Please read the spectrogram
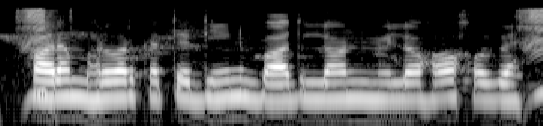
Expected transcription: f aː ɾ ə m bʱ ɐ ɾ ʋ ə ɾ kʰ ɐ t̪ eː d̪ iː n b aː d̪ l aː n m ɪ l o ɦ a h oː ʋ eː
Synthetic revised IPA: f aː ɾ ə m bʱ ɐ ɾ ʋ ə ɾ k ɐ t̪ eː d̪ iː n b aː d̪ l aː n m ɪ l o ɦ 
